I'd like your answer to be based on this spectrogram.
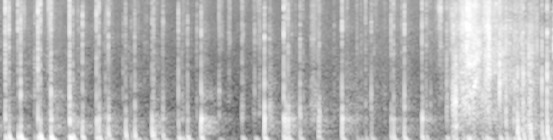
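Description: Fingertips and nails tap rapidly on a small, hollow cardboard box with a label, producing about thirty quick, dull, low thuds that stop almost instantly. Near the end, a brighter, hissy scraping rustle joins the taps.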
